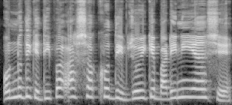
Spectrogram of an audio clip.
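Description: A woman recaps a television serial's plot in scripted narration. Her voice sits a bit higher than most women's. She reads the characters' lines in the same plain storytelling voice she uses for the rest. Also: a little fast.

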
